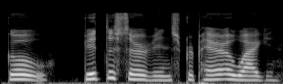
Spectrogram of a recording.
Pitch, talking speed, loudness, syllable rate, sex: 215 Hz, 150 wpm, -17 LUFS, 4.7 syllables/s, female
